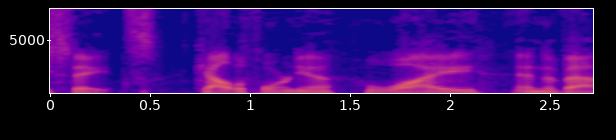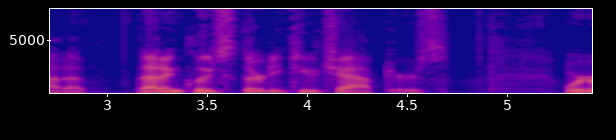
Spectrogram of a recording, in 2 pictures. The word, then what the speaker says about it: Nevada: I'm really happy to be here, and I'm very proud that you pronounced Nevada correctly, because that's something that Nevadans take very personal when it's called Nevada. So thank you for making the correct pronunciation.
